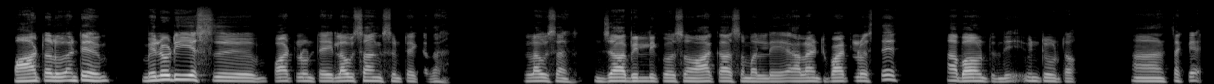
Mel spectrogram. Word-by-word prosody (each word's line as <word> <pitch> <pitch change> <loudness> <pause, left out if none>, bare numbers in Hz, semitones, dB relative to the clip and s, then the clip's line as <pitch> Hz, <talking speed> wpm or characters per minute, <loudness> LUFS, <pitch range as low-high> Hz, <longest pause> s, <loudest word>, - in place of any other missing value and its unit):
పాటలు 170 +2 +4
అంటే 190 +1 +4 0.6
melodious 215 +1 +6 0.7
పాటలుంటాయి. 160 -1 -1
Love 165 0 +2
సాంగ్సుంటాయి 150 -4 -3
కదా! 135 0 -10 0.9
లవ్ 160 -1 +2
సాంగ్స్ 130 -8 -5 0.3
'జాబిల్లి 155 -1 +2
కోసం 150 0 -2 0.2
ఆకాశ 155 0 -2
మల్లే' 140 0 -3 0.2
అలాంటి 150 -2 -1
పాటలొస్తే 165 +6 -1 0.6
ఆ! - - +4
బావుంటుంది 150 -3 +1 0.2
వింటూ 160 -1 -4
ఉంటాం. 140 0 -8 0.6
ఆహ్, 150 -1 0
చక్క 160 +4 -5
155 Hz, 105 wpm, -23 LUFS, 145-165 Hz, 0.9 s, melodious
